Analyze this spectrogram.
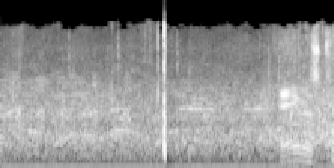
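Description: A bat cracks sharply against a baseball.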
